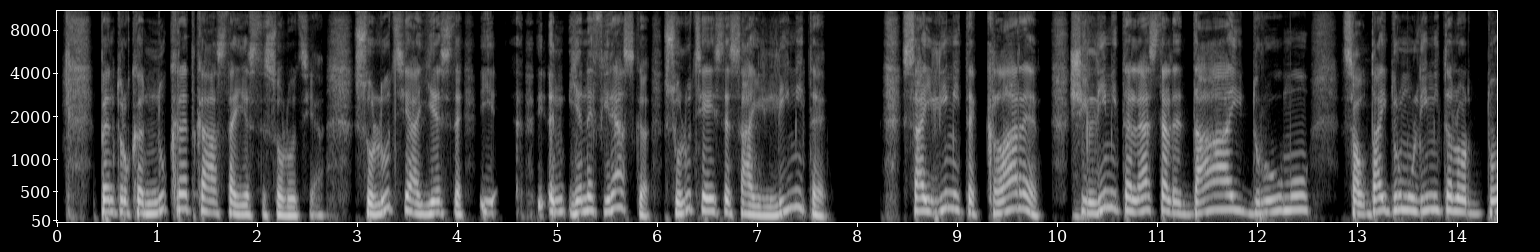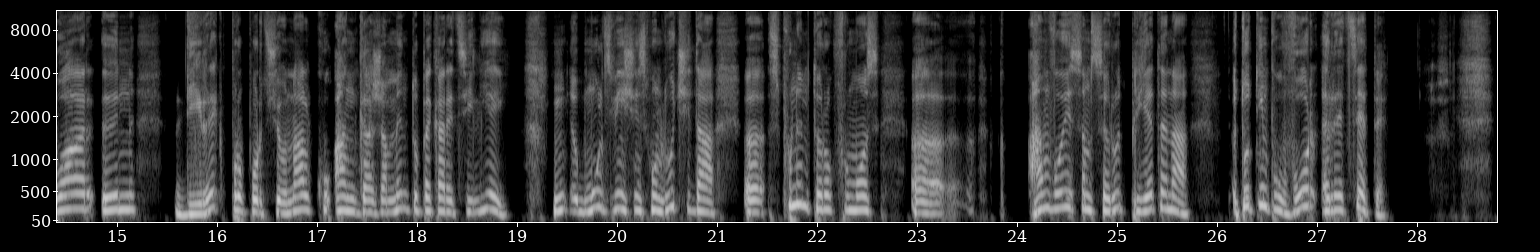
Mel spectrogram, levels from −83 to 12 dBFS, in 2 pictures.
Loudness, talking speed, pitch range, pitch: -18 LUFS, 130 wpm, 170-220 Hz, 200 Hz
